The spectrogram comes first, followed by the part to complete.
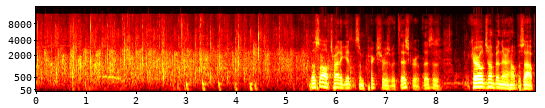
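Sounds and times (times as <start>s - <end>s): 
audience applause for honored guests: 0.0s - 6.6s
speech: 5.5s - 9.9s.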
